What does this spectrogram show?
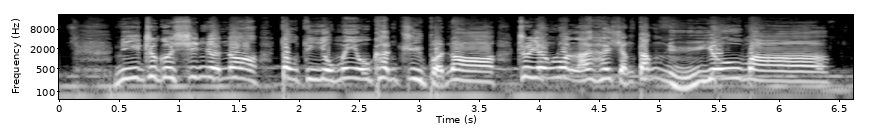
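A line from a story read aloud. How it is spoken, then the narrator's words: Shriek then fierce scolding. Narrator (Chinese): 池田就惨叫一声啊，然后满脸凶狠的指着淑华大骂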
